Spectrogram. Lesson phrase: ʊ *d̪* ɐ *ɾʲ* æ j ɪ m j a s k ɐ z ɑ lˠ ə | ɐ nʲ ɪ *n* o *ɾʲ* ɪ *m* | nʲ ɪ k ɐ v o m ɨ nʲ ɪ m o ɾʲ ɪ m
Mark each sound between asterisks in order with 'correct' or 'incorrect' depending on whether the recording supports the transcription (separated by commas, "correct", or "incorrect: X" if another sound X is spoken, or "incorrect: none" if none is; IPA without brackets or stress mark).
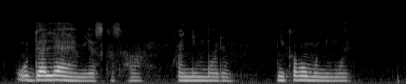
correct, incorrect: lʲ, incorrect: m, correct, correct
